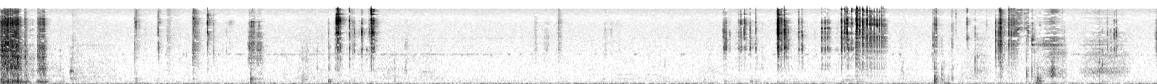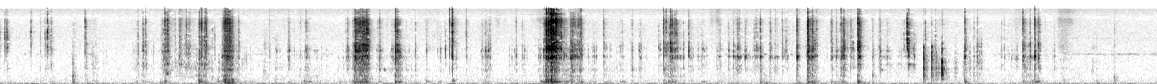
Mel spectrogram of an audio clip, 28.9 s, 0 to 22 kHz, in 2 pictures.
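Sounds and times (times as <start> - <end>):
plastic bricks clicking and rattling: 1.7 - 3.3, 4.1 - 4.7, 9.0 - 12.9, 13.8 - 27.6.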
